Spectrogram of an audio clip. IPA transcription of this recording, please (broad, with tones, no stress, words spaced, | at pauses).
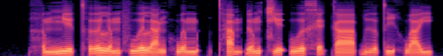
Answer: hə˨˩mɲe˧ t̪ʰə̰ː˧˥ lə˨˦mfu˨˦ə̯ la˨˩ŋhwə˧m | t̪ʰa̰˧˨m ɗə˨˦mt͡ɕe˨˩ʔu˨˦ə̯ xɛ̰˧˨kaː˨˩ ɓɨ˨˩ə̯t̪i˧hwa˨˦j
